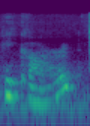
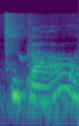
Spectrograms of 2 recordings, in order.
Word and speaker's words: Picard: My name is Valerie Picard. Picard, like my friends, they don't like it when I pronounce my name in English.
